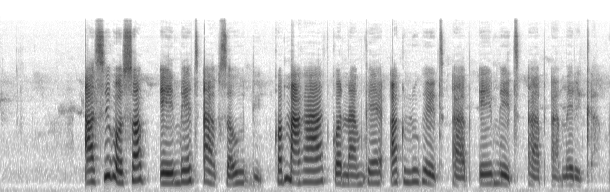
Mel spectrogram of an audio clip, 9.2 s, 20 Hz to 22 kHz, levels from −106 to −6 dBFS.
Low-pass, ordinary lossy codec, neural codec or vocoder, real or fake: 14.4 kHz; none; vocoder, 44.1 kHz, 128 mel bands, Pupu-Vocoder; fake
